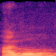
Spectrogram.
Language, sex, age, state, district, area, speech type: Kannada, male, 60+, Karnataka, Chitradurga, rural, spontaneous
